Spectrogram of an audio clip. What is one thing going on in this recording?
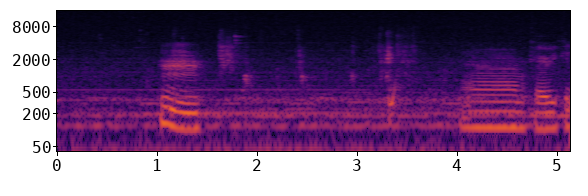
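Video game menu sounds chime and whoosh as options change.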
